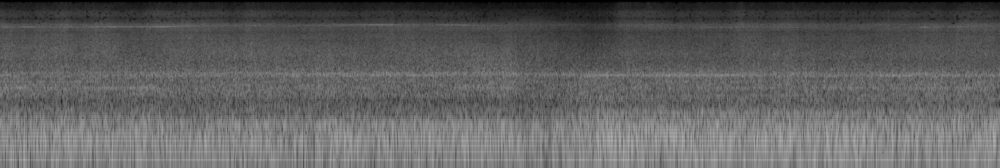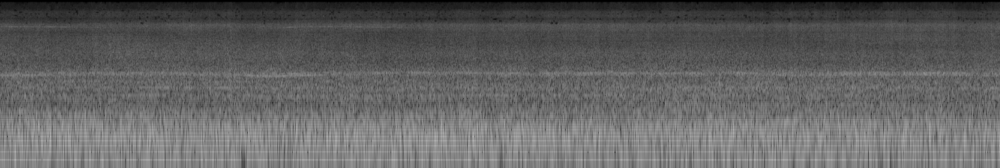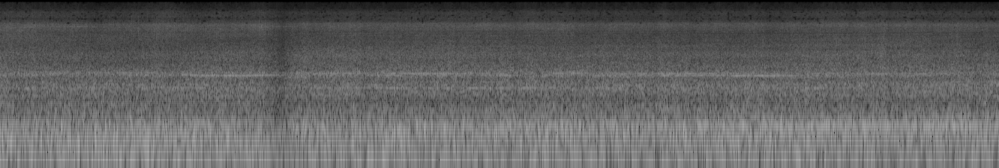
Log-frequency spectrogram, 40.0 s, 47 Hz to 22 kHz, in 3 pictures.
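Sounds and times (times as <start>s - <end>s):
diesel machinery drone: 0.0s - 39.9s
high machine whine: 0.0s - 39.9s.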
